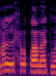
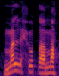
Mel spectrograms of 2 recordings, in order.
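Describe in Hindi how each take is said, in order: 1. यह शब्द 'tu' की आवाज़ से खत्म होता है। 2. यह शब्द हल्की 'h' की आवाज़ से खत्म होता है। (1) "जबकि हम अगली आयत से मिला करके पढ़ रहे हैं" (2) "अगर वहाँ पर रुकेंगे तो मल हुतमतु की बजाय मल हुतमह"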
